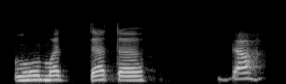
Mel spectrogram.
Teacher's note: जब हम स्टॉप करते हैं तो गोलता हाँ में बदल जाती है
